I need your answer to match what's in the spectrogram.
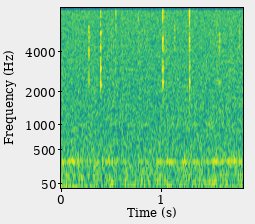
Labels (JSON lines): {"label": "ambient", "recorder": "HydroMoth"}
